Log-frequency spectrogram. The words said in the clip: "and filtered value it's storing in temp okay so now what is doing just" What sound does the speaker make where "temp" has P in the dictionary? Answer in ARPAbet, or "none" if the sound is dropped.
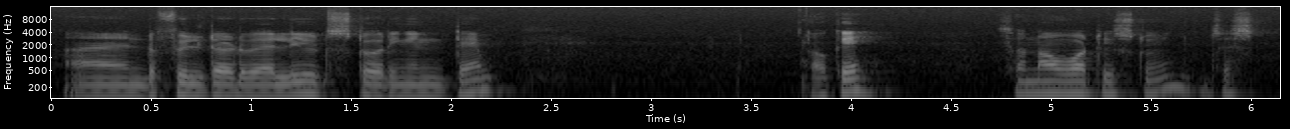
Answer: none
